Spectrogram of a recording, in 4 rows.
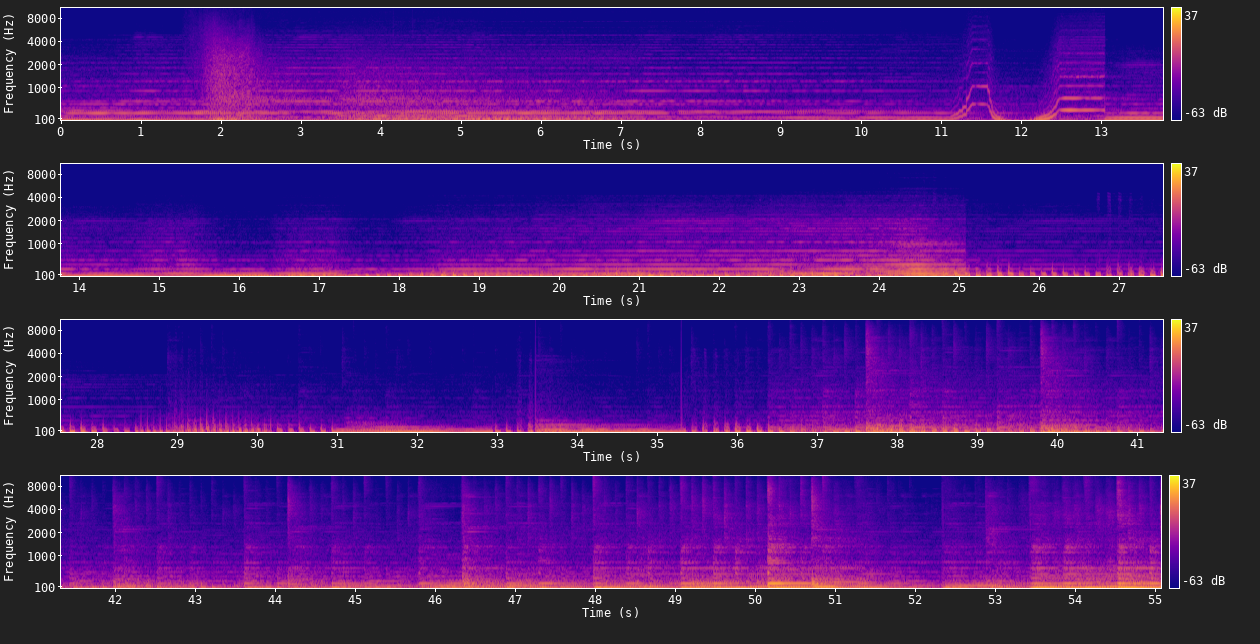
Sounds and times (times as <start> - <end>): Music: 0.0 - 55.0.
